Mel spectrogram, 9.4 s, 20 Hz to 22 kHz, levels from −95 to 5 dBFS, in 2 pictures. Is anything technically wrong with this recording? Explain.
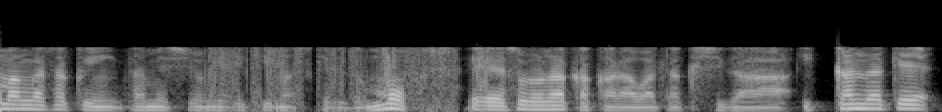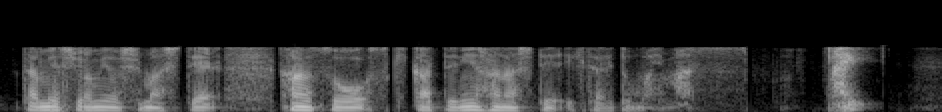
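Yes, there are three separate problems here.

The whole speech clip has the Bluetooth CVSD headset codec sound, which fits a 64 kbps CVSD link. One bit per sample just nudges the level up or down, and nothing above 4 kHz survives. The s sounds come out scratchy over a grainy hiss, and the damage is plainly audible.

There's loose connector crackle from 0.95 to 2.44 s and again from 4.90 to 5.18 s. A flaky contact keeps making and breaking, chopping the signal, so you get irregular bursts of scratchy crackle during those stretches.

At 6.31 s there's a Bluetooth headset packet repeated glitch. About 7.5 ms of audio went missing, which fits two lost packets, and the chip replayed the previous packet's bits instead. You hear a brief buzz near 267 Hz until good packets return.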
